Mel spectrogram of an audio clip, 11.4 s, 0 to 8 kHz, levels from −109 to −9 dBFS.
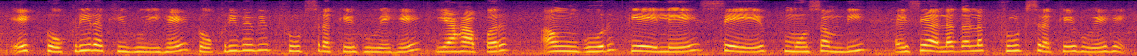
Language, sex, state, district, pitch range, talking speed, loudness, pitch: Hindi, female, Maharashtra, Nagpur, 235-275 Hz, 130 wpm, -20 LUFS, 250 Hz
